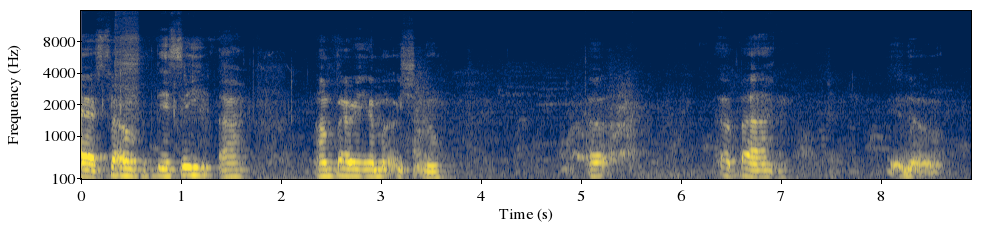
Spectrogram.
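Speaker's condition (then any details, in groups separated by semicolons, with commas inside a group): Motor neurone disease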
